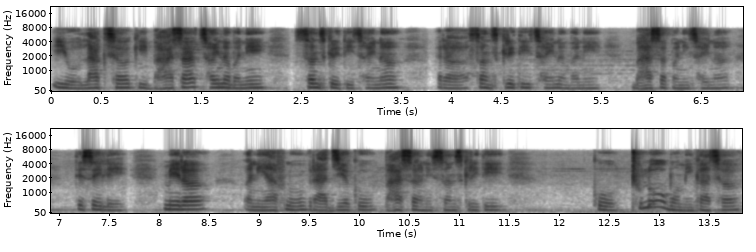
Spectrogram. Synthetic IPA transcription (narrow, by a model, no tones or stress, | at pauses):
jolaɡt͡sʰʌkibʱasat͡sʰʌjnʌbʱʌnesʌnskrit̪it͡sʰʌjnʌ | rʌsʌnskrit̪it͡sʰʌjnʌbʱʌnebʱasapʌnit͡sʰʌjnʌt̪esʌjlemeɾʌː | niapʰnorad͡zjʌkobʱasaʌnisʌnskrit̪i | koʈʰulobʱumikat͡sʰʌ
